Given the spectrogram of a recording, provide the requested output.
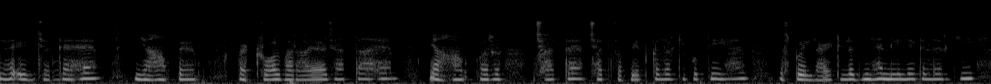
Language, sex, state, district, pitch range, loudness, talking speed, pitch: Hindi, female, Jharkhand, Jamtara, 225-245 Hz, -40 LUFS, 170 wpm, 235 Hz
